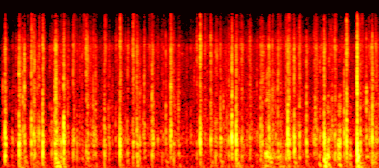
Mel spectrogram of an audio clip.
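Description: Scattered raindrops tapping on a tarp shelter overhead, a run of irregular light ticks.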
